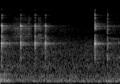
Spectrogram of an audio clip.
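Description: A spoon scrapes and clinks against a dish while scooping leftover cat food, making several light, bright metallic taps close by in an uneven rhythm, with no talking.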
